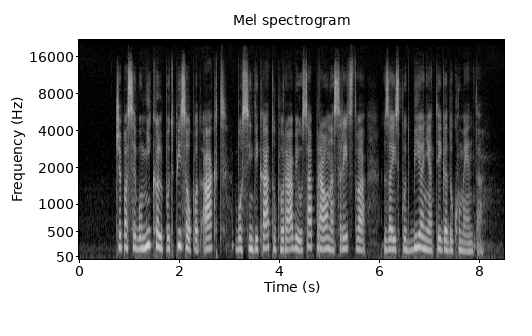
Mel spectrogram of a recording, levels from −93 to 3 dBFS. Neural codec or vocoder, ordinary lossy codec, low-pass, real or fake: codec, 44.1 kHz, 7.8 kbps, DAC; Opus, 64 kbps; 19.8 kHz; fake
